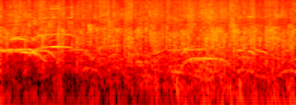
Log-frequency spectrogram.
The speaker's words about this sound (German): Unter anderem nochmal einen großen Applaus für unseren DJ,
